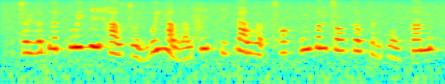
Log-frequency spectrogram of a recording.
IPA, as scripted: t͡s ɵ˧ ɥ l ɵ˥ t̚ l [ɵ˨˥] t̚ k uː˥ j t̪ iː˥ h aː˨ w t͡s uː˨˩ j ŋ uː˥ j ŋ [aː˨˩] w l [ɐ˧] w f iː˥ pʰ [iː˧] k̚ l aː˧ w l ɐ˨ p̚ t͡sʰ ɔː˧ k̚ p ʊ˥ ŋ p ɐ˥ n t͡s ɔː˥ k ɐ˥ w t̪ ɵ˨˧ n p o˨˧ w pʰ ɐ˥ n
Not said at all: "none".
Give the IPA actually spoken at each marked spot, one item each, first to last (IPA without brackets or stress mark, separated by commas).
ɵ˥, aː˨˩, ɐ˨˧, iː˨˥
